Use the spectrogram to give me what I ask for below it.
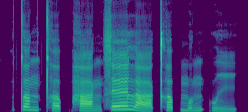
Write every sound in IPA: t̪ɐ˨ŋ t̪ʰɐ˨˥p̚haː˨ŋsɛː˥ laː˨˩kʰɐ˧p̚mʊ˨˥ŋ kʷiː˨˩

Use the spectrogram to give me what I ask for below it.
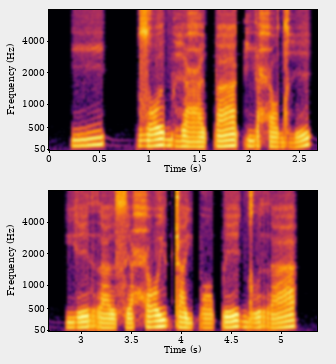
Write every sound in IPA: i | zɔə̯bʱɛʕɛ pa kiħɔdʱɪ | jeraə̯sɛ ħɔjʈajpɔ pe ɡʊra

